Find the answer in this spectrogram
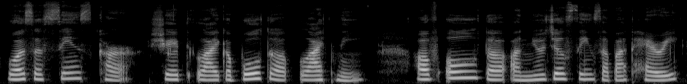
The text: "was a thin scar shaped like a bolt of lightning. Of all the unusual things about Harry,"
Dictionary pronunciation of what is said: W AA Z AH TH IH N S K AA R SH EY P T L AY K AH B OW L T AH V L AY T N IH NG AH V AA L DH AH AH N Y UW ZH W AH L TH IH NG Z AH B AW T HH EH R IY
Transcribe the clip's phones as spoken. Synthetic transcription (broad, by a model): W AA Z AH S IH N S K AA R SH EY P T L AY K AH B OW L T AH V L AY T N IH NG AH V AA L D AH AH N Y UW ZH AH L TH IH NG S AH B AW T HH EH R IY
